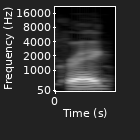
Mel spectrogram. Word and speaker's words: Craig: I will say Greg doesn't annoy me, but it's like, hey, it's not Greg, it's Craig.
